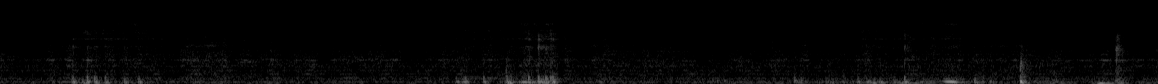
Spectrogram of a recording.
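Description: Soft, low rumbling snores roughly every four seconds over a steady background hiss; ordinary snoring during sleep.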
